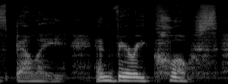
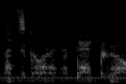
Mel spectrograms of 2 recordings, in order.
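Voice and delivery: quick hushed whisper; 18 dB quieter, faster than usual. A narrator's reading. Woman reaching for his hand, whispered invitation. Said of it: "and whispered".

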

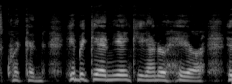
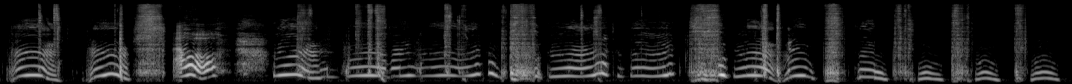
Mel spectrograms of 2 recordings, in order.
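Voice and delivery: moaning; 10 semitones higher, much slower than usual. Acted. Mother moaning during sex.

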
